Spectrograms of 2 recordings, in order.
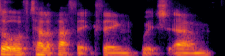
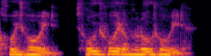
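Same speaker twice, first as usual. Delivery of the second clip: Isle of Wight accent with hoid sounds; 3 semitones higher, 3 dB louder than usual. Showing another speaker how the accent sounds: Isle of Wight accent. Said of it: "Isle of Wight accents like that".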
